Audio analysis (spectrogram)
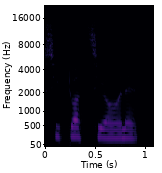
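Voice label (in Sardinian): "situatzione", female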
